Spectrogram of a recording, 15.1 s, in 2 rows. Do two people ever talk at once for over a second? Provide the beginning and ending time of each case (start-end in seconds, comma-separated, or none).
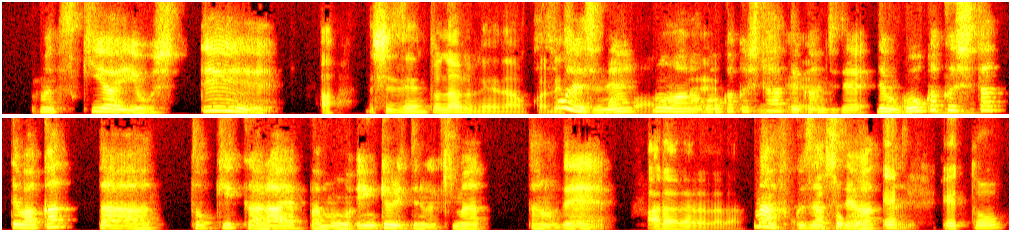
4.0-6.2, 13.2-14.4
